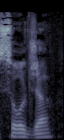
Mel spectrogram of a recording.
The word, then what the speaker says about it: Souldia: Parce que Soulja de la Rive-Sud, ça s'écrit S-O-U-L-D-I-A, Souldia. Mm-hmm. Mais bon, ça c'est toujours prononcé Soulja, sauf que lui, il s'appelle Soulja comme un soldat.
